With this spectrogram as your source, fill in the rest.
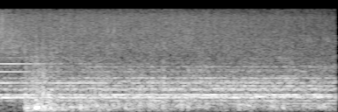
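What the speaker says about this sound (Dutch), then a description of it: "de hele dag bewolkt, de hele dag aan het regenen" Steady rain under a grey, overcast sky, a continuous even wash of drops at constant level with a low rumble near the start, no voices.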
